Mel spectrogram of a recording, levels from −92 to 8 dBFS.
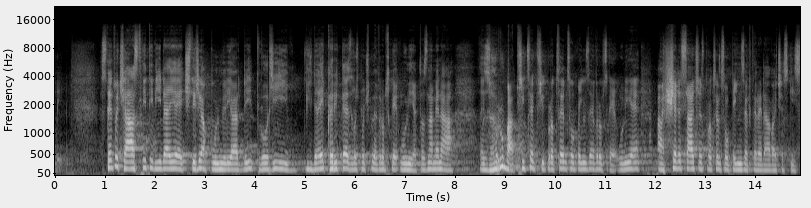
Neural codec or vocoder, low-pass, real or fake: codec, 44.1 kHz, 2.6 kbps, SNAC; 14.4 kHz; fake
